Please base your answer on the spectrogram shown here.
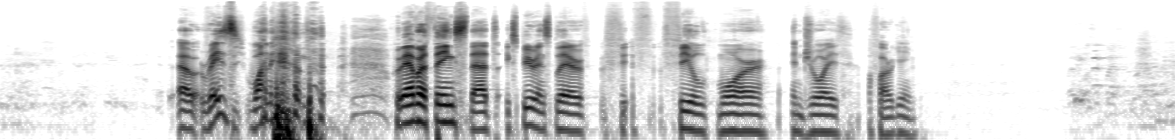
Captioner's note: chuckles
